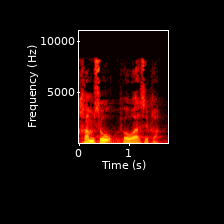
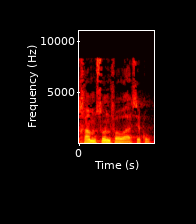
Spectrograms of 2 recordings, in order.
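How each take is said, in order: First: The first word ends without an added n sound. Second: The first word ends with an added n sound. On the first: "هو بإضافة خمس لا بتنوينه، يكون" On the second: "وإلا على التنوين"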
